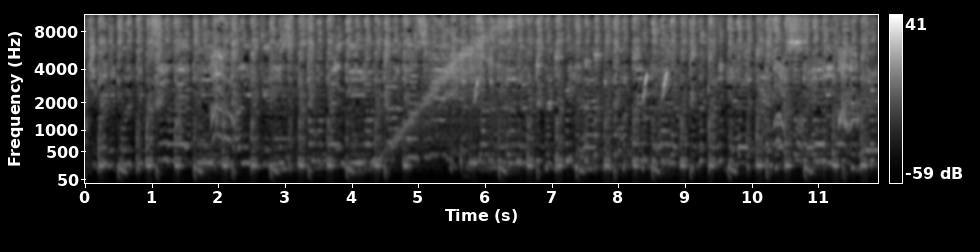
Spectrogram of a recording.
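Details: Lively electronic music with rattling percussion, scratching effects and a rising sweep, with no animal sound.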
